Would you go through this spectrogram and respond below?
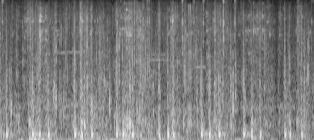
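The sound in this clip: Hooves of a stallion clip-clopping as it is ridden up to a ranch house porch rail, a steady, loud run of many sharp hoof beats in a regular gait, with no voices.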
